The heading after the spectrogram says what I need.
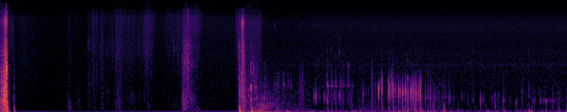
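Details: Stomach growling recorded after exercise and calming down: after a few soft knocks, a long, low, bubbling gurgle rolls on for several seconds, normal borborygmi.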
